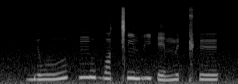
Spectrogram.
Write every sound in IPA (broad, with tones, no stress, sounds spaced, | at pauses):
b ʏ˨ w u˨˦ | m u˦ b ɒ˧ ǀ ĩ˦ b i˦ ʔ e˨ m ʏ˧ ǁʰ ʏ˧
